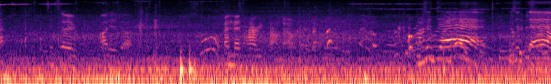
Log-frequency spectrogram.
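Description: Steady low rumble of a VDL Bova Futura coach's engine and running gear, heard from inside the passenger cabin as it drives, with passengers' voices talking over it. A single knock comes about three seconds in.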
